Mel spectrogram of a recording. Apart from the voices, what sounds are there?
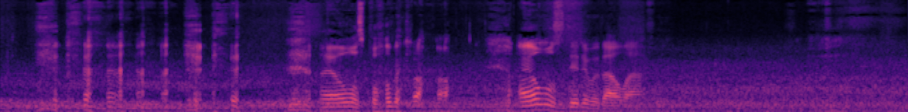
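airplane flying overhead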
